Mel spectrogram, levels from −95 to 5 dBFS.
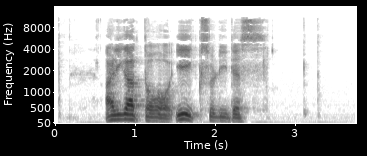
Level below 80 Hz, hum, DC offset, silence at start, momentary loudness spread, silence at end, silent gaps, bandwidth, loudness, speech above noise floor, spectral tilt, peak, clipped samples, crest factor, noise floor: -60 dBFS; none; under 0.1%; 0.65 s; 16 LU; 1.15 s; none; 11.5 kHz; -22 LUFS; 46 dB; -5.5 dB/octave; -6 dBFS; under 0.1%; 20 dB; -68 dBFS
